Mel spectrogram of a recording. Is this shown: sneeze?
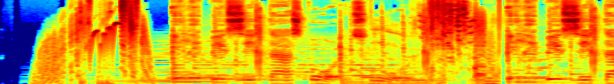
no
